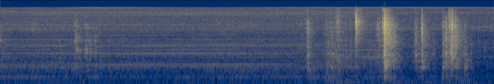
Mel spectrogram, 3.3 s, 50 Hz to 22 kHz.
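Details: Grundig 2x4 Super V2000 video recorder after a loading motor drive belt replacement and centring the meander plate on the capstan flywheel: quiet hum, then a brief burst of light clicks as the cassette ejects cleanly, working normally.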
